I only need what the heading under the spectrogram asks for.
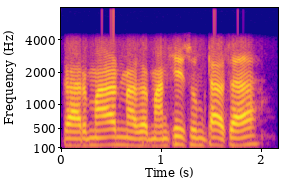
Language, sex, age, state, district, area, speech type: Goan Konkani, male, 45-60, Goa, Bardez, rural, conversation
